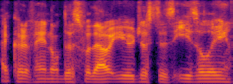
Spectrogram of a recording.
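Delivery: ordinary delivery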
